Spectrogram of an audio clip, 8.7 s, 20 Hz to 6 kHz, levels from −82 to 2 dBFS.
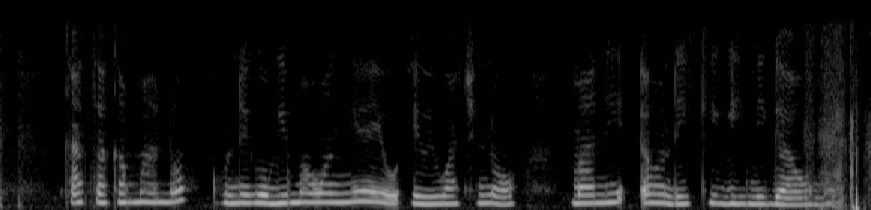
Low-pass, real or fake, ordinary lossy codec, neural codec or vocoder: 5.4 kHz; real; none; none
